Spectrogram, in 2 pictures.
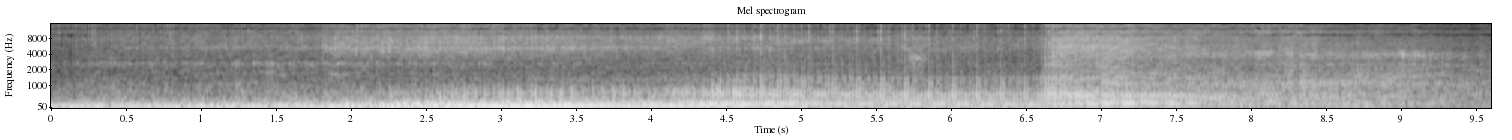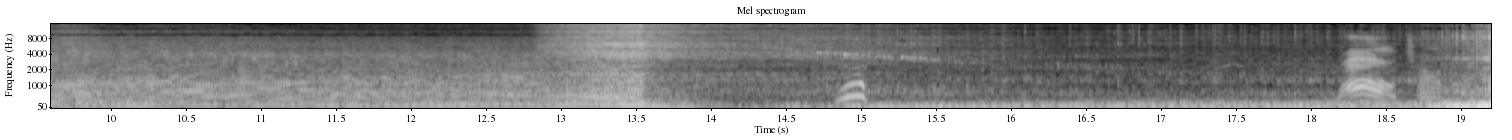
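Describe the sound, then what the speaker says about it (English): A Ford F-150 running four slicks revs loud and close at a drag race, the engine roaring and rising in pitch before easing off, then sharp whistling revs near the end; a voice talks over it. "Got a nasty F-150 here with 4 slicks."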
